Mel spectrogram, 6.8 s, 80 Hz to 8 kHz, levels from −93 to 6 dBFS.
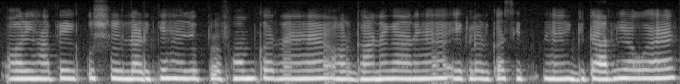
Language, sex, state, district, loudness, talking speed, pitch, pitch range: Hindi, female, Punjab, Pathankot, -11 LUFS, 210 wpm, 275 Hz, 270-285 Hz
